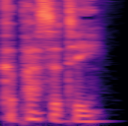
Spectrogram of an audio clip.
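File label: "capacity", British English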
